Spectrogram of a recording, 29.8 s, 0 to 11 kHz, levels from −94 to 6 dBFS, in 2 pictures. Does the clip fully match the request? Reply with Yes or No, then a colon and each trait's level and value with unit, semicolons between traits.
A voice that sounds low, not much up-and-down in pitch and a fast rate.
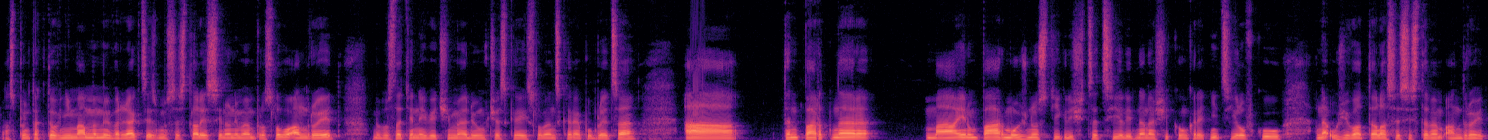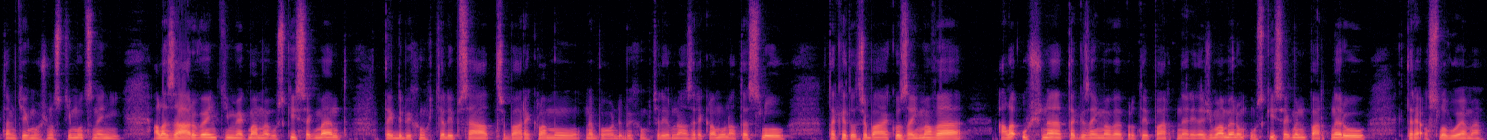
Yes: low, 100 Hz; narrow, 2.3 semitones; fast, 185 wpm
